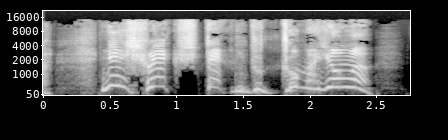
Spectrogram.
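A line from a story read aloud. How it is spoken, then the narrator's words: Shrieking. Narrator (German): kreischte sie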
